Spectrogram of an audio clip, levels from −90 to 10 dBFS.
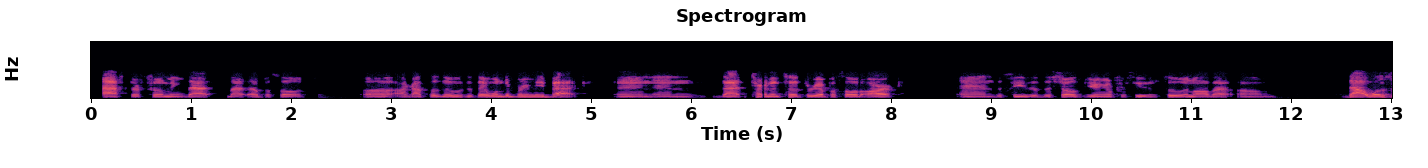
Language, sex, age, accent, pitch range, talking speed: English, male, 20-39, American, 120-140 Hz, 195 wpm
